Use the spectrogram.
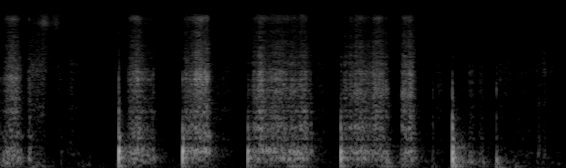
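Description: White chalk held in the fingers scratches English and Korean words onto the top of a brown cardboard box. Quiet, dry, raspy strokes start sharply and trail off, with a mid-range grit and a brighter hiss on top, spaced unevenly about twice a second.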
